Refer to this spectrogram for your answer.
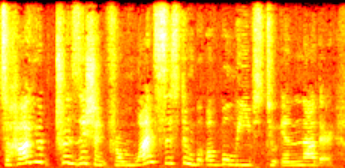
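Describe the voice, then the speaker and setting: A woman's raised, projected voice, high in pitch with a bright, sharp tone, lively intonation and a fairly slow pace. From Soviet Union. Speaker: co-host of faith-based talk show. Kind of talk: religious talk show conversation.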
